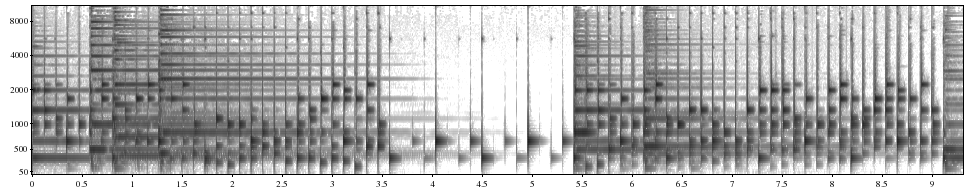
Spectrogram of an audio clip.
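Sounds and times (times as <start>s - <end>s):
Nokia phone ringtone: 0.2s - 3.7s, 5.4s - 9.1s.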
